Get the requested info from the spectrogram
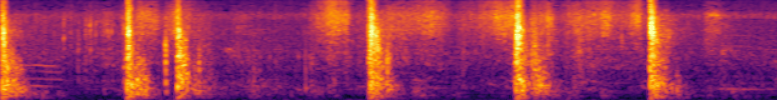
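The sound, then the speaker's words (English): A marker strikes paper five times in sharp, dry taps at an uneven pace, two close together at first and then three more spaced apart, with a faint hiss between them and no voices. “The one I described, but for the sound, I was just hitting paper with a marker.”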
